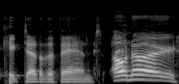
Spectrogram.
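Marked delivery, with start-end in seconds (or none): 1.1-1.8 mock dismay. Mock dismay at being kicked out.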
